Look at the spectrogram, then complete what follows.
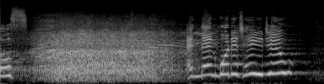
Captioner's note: audience laughs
